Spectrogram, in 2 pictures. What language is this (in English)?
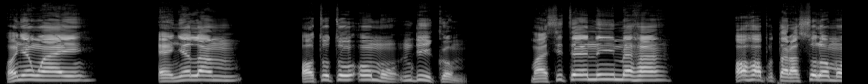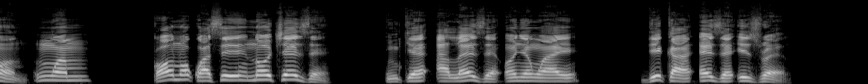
Igbo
